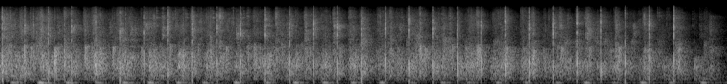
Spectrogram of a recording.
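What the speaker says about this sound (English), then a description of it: "let's just have a round of applause for all the new council members" Steady round of applause from an audience at a town council meeting, welcoming new council members; dense, continuous clapping from many hands for about seven seconds.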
